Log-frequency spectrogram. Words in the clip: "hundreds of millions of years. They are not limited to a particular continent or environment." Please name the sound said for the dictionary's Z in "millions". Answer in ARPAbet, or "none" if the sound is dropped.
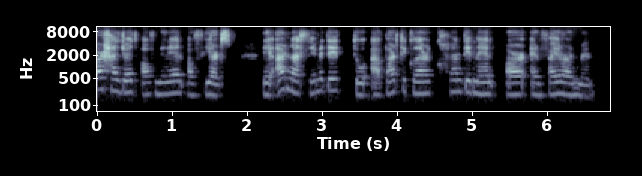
none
